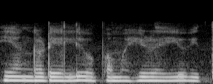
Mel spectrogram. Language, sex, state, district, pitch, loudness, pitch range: Kannada, male, Karnataka, Koppal, 175 Hz, -14 LUFS, 170-180 Hz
